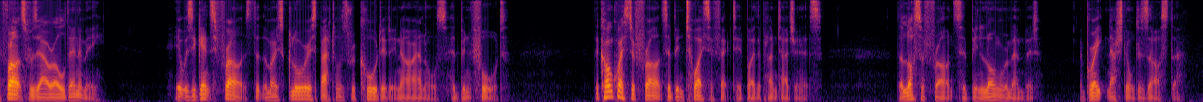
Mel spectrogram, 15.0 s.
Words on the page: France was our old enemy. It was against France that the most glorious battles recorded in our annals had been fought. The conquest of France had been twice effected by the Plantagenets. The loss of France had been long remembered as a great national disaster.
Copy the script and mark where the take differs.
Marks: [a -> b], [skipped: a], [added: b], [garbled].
France was our old enemy. It was against France that the most glorious battles recorded in our annals had been fought. The conquest of France had been twice effected by the Plantagenets. The loss of France had been long remembered [skipped: as] a great national disaster.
